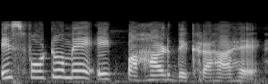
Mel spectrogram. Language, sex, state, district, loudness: Hindi, female, Uttar Pradesh, Shamli, -13 LUFS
